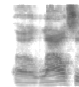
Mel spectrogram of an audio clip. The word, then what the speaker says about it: Laos: I'm learning a lot of different pronunciations from countries around here that, you know, I learned today or yesterday that Laos is, you don't pronounce the S in Laos, it's just Lao.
